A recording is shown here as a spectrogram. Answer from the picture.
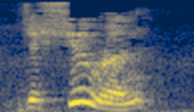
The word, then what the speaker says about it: Jeshurun: Jeshurun was the most dear to him, was the most dear to the Lord, but became fat.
